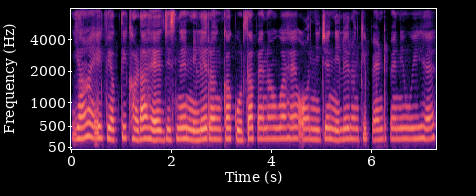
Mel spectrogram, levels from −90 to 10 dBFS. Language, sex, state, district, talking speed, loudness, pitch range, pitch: Hindi, female, Bihar, Madhepura, 180 wpm, -16 LUFS, 220-235 Hz, 225 Hz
